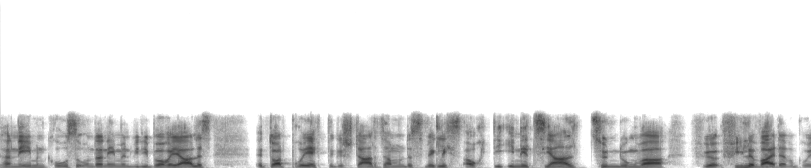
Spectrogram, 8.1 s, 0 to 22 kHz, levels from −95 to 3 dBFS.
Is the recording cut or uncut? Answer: uncut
